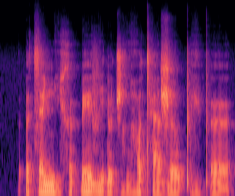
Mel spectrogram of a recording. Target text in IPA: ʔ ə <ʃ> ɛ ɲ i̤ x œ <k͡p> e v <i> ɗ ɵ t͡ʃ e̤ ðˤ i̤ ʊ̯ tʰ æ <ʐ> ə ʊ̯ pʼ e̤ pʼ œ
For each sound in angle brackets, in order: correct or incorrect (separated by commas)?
incorrect, correct, correct, correct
